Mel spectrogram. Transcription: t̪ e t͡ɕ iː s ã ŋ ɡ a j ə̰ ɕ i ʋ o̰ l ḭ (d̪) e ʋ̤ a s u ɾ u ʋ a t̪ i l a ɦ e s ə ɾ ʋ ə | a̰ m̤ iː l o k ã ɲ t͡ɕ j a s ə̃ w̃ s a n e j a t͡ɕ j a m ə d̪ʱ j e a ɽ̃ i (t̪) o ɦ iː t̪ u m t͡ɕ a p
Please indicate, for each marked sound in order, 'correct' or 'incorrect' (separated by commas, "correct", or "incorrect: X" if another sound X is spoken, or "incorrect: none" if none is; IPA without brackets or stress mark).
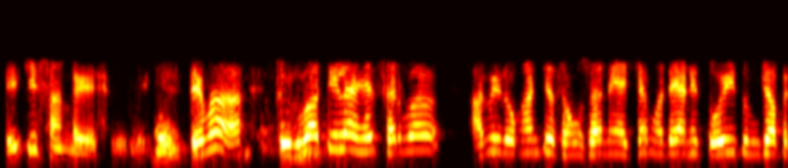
incorrect: t̪, correct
